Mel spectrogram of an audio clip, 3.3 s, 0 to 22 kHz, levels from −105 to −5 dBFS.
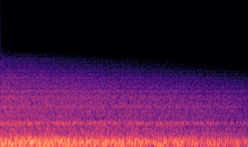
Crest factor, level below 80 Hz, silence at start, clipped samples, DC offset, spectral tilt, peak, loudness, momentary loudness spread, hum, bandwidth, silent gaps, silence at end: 14 dB; -36 dBFS; 0 s; under 0.1%; under 0.1%; -9 dB/octave; -18 dBFS; -34 LUFS; 10 LU; none; 4.2 kHz; none; 0 s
